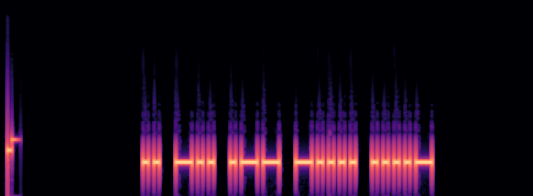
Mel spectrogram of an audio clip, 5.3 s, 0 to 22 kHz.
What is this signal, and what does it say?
Morse code, heard as a keyed tone, about 22 wpm, 700 Hz. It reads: IDW64
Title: Five Challenging Letter-Number Combinations 22wpm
